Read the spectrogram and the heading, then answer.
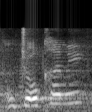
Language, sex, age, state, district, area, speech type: Gujarati, female, 18-30, Gujarat, Surat, urban, spontaneous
